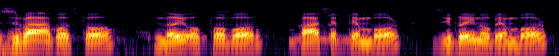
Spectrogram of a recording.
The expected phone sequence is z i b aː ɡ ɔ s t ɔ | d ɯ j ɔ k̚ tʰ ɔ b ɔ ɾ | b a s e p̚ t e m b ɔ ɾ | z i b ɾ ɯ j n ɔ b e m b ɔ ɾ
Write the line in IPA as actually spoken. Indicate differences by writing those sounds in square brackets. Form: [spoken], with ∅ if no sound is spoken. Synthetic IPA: z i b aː ɡ ɔ s t ɔ | [n] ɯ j ɔ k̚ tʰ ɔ b ɔ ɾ | b a s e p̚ t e m b ɔ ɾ | z i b ɾ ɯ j n ɔ b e m b ɔ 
